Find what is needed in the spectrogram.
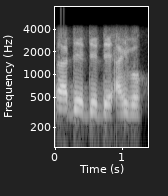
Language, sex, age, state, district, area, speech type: Assamese, male, 60+, Assam, Udalguri, rural, conversation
